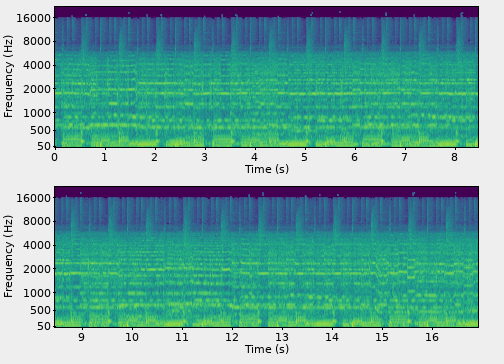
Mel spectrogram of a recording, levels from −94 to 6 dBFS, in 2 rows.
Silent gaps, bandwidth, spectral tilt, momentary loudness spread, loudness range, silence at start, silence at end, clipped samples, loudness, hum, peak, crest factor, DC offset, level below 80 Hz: none; 17 kHz; -5 dB/octave; 1 LU; 0 LU; 0 s; 0 s; under 0.1%; -12 LUFS; none; 0 dBFS; 12 dB; under 0.1%; -24 dBFS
